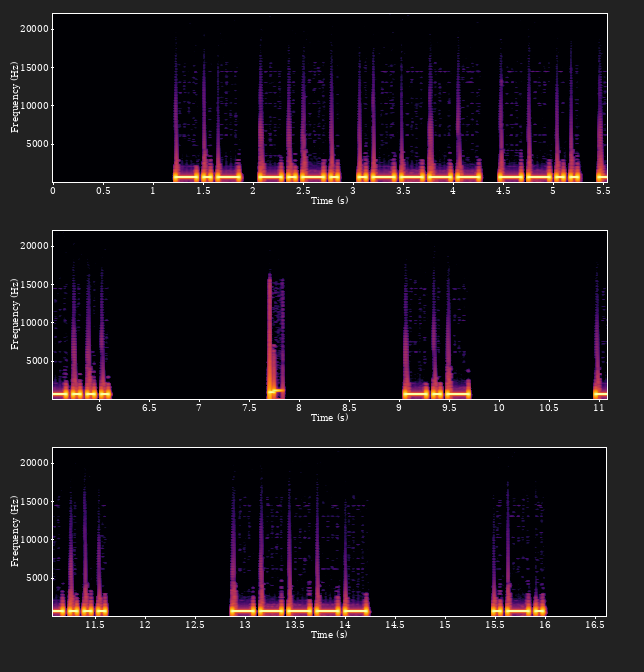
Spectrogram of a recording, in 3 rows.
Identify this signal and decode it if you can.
Morse code, heard as a keyed tone, about 17 wpm, spaced as for 9 wpm, 700 Hz. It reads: KC1ZB KB0R
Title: USA Call Signs - 5 Characters - 6x Character Spacing - 17wpm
